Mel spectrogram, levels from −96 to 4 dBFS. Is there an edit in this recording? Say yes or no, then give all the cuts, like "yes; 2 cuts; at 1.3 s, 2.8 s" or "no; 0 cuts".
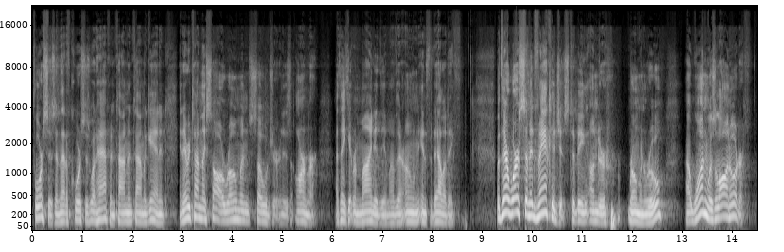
no; 0 cuts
